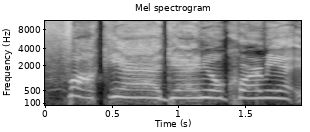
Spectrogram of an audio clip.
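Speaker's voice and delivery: mock fan shout, high, loud and hyped.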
